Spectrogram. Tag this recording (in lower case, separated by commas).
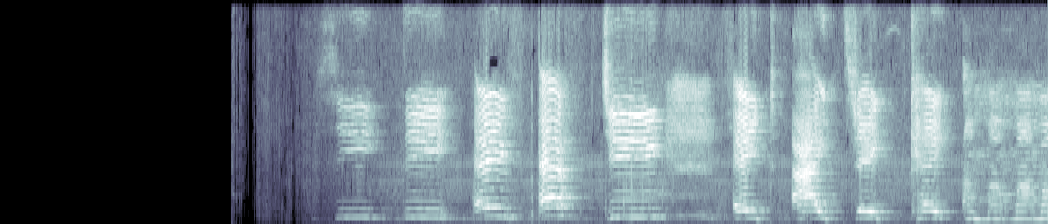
singing, inside a small room, silence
